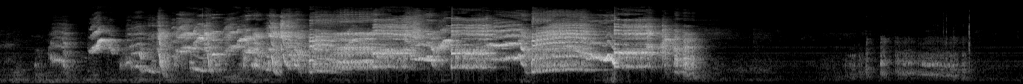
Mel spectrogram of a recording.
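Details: Two orange-winged amazons, kept as pets and noisy in spring, burst into loud continuous harsh squawking and screeching for about six seconds, then fall quiet before a softer chattering call.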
